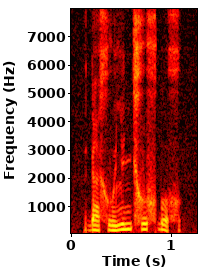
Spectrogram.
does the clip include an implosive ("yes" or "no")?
yes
